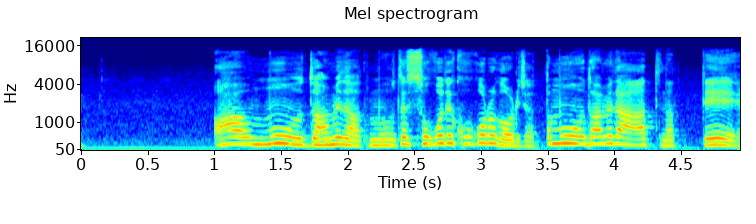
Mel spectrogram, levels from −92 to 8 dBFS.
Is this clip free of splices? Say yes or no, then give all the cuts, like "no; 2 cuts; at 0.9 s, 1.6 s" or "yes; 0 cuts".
no; 1 cut; at 3.5 s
